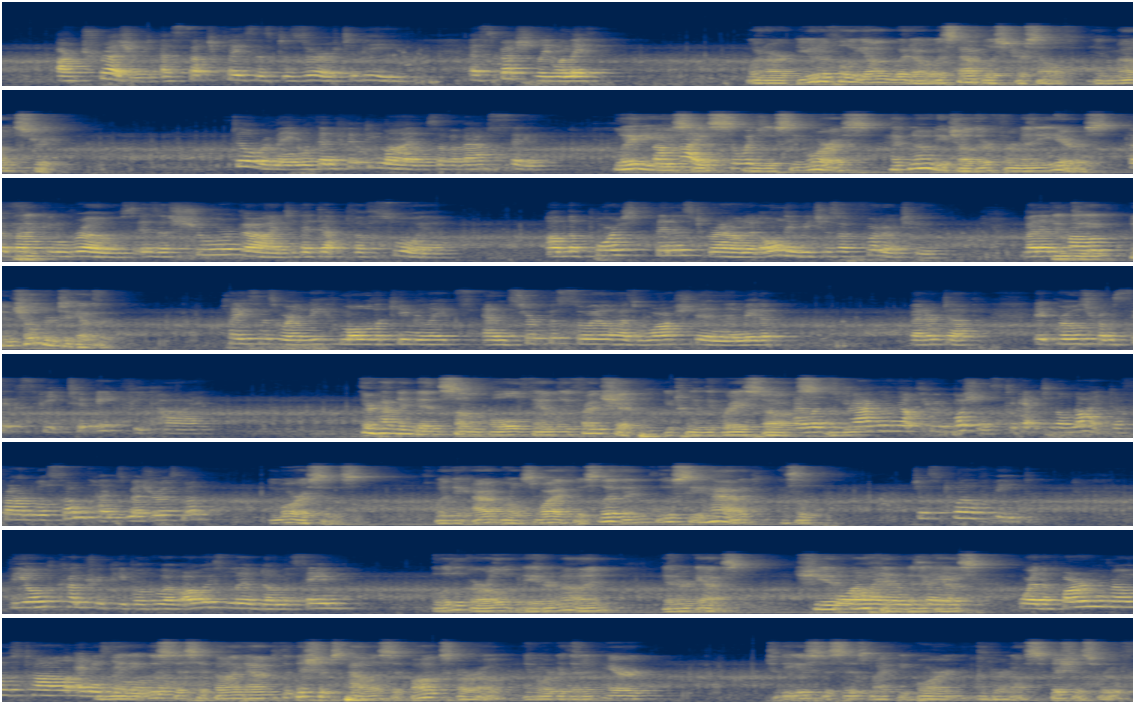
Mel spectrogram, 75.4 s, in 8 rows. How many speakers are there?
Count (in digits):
2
